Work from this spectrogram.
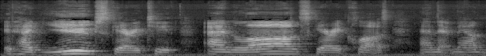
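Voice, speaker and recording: A woman reading aloud as a children's library storyteller, expressive and animated, in simple child-directed language. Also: low voice, slow pace, vocal fry. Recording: roomy echo with background noise.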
